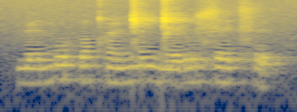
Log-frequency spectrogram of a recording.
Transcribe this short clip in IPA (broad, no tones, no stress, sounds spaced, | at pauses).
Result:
ɳ ɘ m o h u qʰ ĩ ŋ͡ǁ ɘ ŋ͡ǁ ɘ ɽ u s ɘ t͡sʰ ɘ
